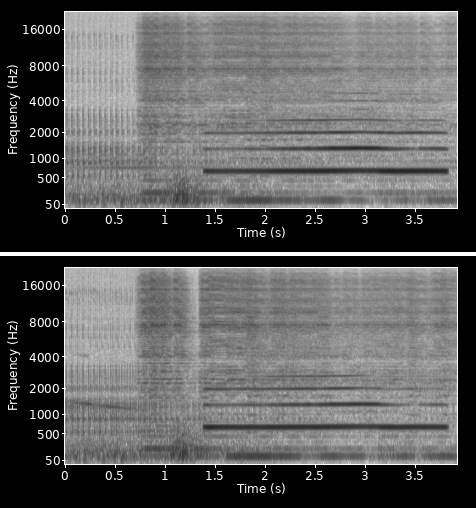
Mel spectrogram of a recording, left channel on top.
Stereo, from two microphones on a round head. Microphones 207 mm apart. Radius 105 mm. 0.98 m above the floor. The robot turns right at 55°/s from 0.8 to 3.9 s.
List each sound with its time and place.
1.4 s a flute: 30° right; by 3.8 s 105° left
